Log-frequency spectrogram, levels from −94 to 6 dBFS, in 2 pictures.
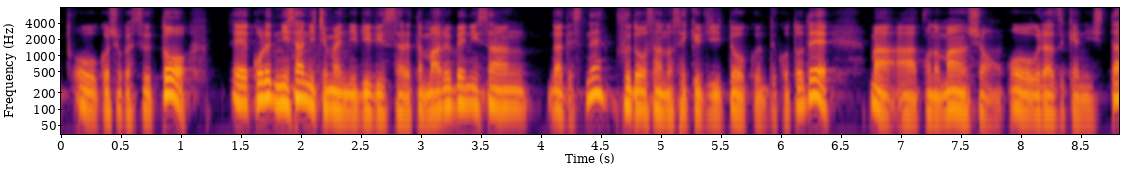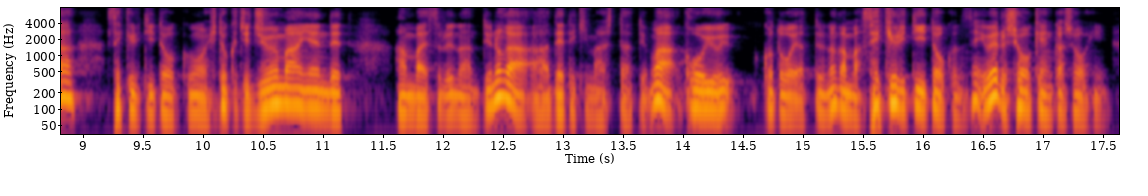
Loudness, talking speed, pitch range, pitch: -22 LUFS, 490 characters per minute, 90-120 Hz, 100 Hz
